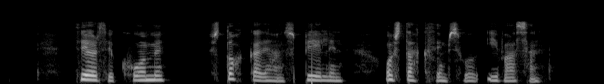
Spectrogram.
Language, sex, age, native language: Icelandic, female, 60-69, Icelandic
